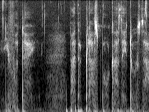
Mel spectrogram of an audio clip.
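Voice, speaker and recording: Through noticeable background noise, a woman is whispering. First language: not French (speaking French). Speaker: ASMR creator. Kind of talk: casual chat to viewers; ASMR reading aloud. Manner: soft-spoken, close to the mic; halting, many hesitations.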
